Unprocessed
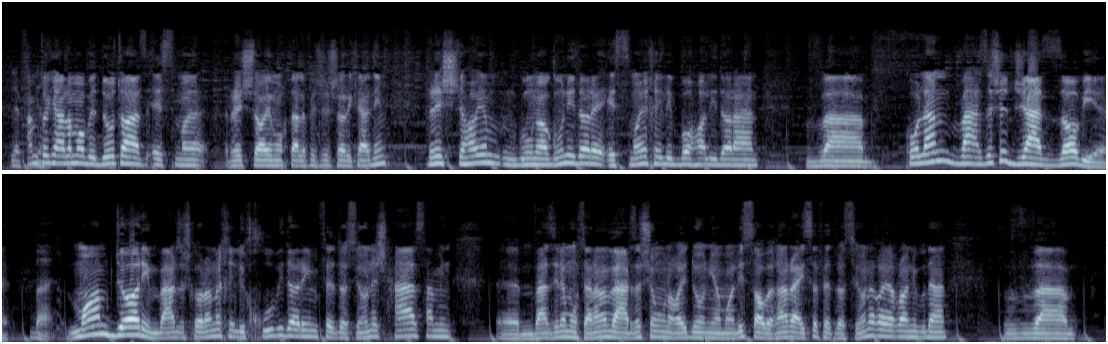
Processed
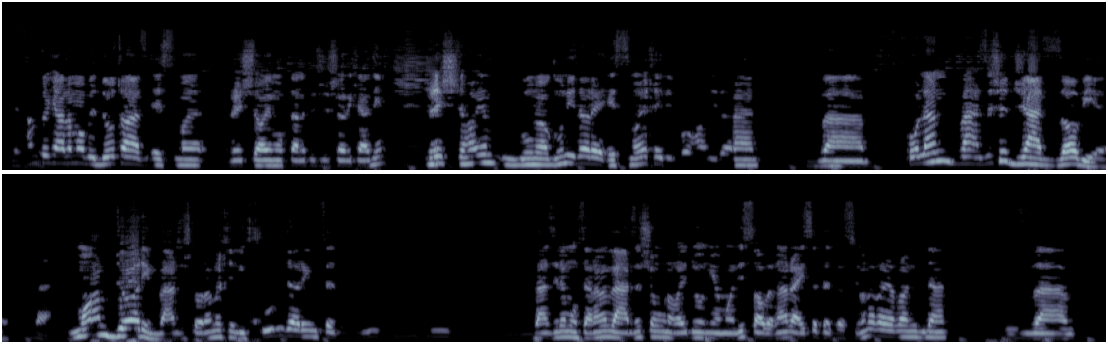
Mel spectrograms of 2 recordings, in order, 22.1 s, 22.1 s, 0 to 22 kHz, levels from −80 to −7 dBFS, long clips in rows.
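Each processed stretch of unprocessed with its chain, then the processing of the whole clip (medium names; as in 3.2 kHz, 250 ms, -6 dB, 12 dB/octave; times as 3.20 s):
3.91–4.36 s: peaking EQ 3.2 kHz +10 dB 0.97 oct + band-stop 1 kHz, Q 18 + flutter echo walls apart 3.6 m, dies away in 0.54 s
6.61–7.33 s: high-pass 390 Hz 24 dB/octave + dynamic bell 550 Hz, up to +4 dB, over -40 dBFS, Q 0.75 + compression 3:1, threshold -35 dBFS
11.93–13.64 s: frequency shift -24 Hz + hard clipper -20.5 dBFS
14.38–16.36 s: four-pole ladder low-pass 420 Hz, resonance 25% + compression 1.5:1, threshold -42 dBFS
whole clip: band-stop 6.3 kHz, Q 18; spectral noise reduction 30 dB; dynamic bell 1 kHz, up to -7 dB, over -41 dBFS, Q 1.6; trim -6 dB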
